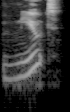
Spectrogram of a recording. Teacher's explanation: So the word mute has that little Y in there. We could call it moot.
